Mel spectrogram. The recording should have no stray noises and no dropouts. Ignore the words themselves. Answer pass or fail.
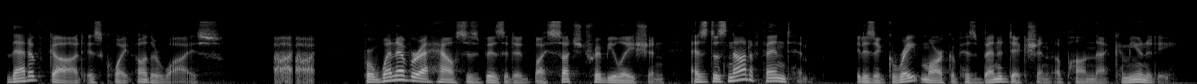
fail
